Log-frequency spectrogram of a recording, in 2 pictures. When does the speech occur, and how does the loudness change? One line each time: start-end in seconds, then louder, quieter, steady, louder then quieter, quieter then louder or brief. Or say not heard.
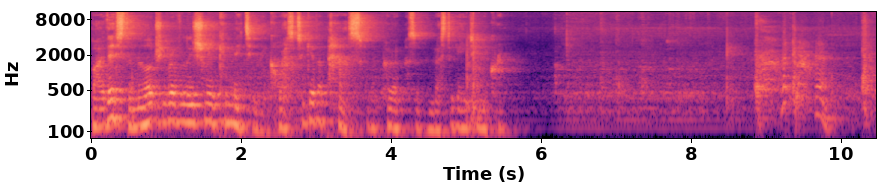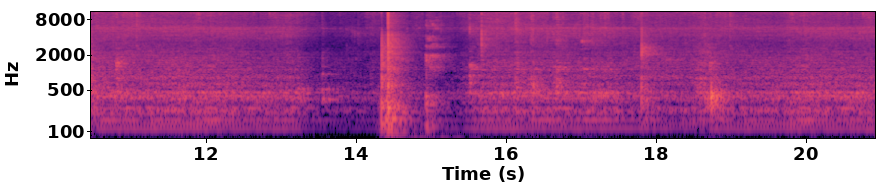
0.0-5.5 quieter.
